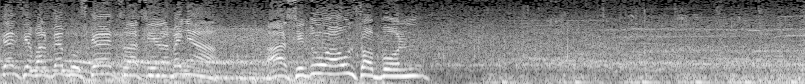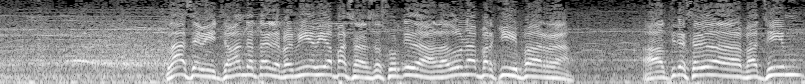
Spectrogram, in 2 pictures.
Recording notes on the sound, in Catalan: Transmissió en directe del partit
